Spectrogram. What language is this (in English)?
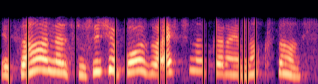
Kashmiri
